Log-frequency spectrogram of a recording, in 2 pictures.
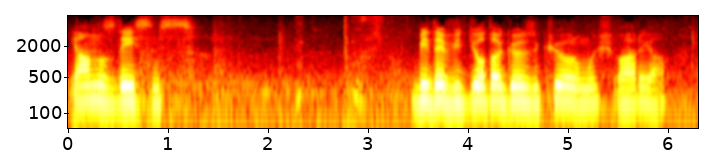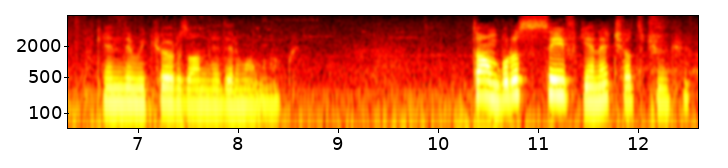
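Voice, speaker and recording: A woman's voice: low voice, steady tone, a little slow, long pauses, a little mellow, a little hiss or hum. A woman doing gameplay commentary for her channel, swearing constantly and griping to her viewers. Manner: swears a lot, grumbling and exasperated; talks straight to viewers. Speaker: gaming video host.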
